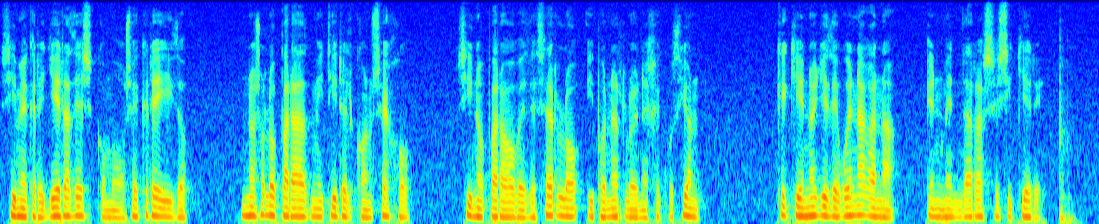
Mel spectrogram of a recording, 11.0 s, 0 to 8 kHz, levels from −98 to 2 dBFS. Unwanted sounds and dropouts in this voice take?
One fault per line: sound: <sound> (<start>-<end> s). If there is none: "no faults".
sound: thud (10.6-10.8 s)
